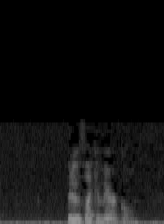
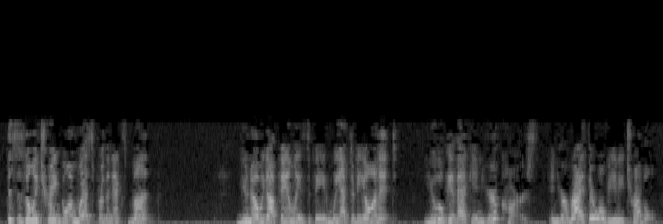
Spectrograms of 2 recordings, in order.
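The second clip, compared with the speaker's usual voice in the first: raised, defiant worker; defiant man; 7 semitones higher, 4 dB louder than usual. A narrator's reading. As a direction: stand up to the cops. Man answering the cops.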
